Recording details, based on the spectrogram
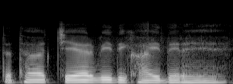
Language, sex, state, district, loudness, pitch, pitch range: Hindi, male, Jharkhand, Ranchi, -16 LUFS, 100 Hz, 95-105 Hz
